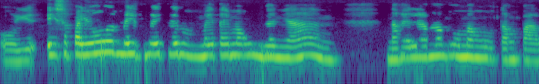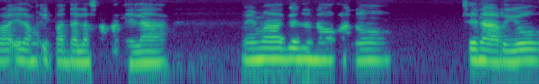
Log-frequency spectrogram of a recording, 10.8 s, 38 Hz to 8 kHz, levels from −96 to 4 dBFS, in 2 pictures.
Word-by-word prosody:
Oo 165 - -5
yu 175 - -3 0.2
isa 245 +2 +4
pa 255 - +9
yun, 275 +3 +5
may 255 +1 +5
may 250 +1 +3 0.4
may 235 +1 +2
time 240 0 -1
akong 240 -1 -1
ganyan. 210 -2 +1 0.5
Na 185 -1 -1
kailangan 210 +3 0
kong 225 -1 +1
mangutang 195 -4 +1
para 170 -1 -4
lang 165 -1 -5
ipadala 160 -2 -5
sa - - -13 0.2
kanila. 155 +1 -4 0.7
May 180 -2 -4
mga 190 +1 +2
ganon 185 -1 0
akong 175 0 -5
ano, 170 +1 -8 1.0
senario. 165 -2 +1
185 Hz, 145 wpm, -21 LUFS, 170-230 Hz, 1.0 s, pa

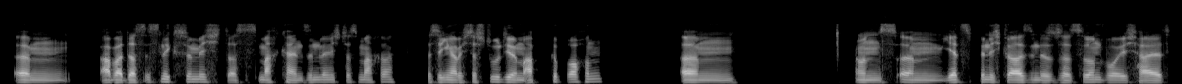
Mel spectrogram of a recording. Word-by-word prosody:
Ähm, 100 -1 +1 0.3
aber 100 +1 +5
das 100 0 +2
ist 110 +1 -10
nix 125 -2 -2
für 120 - -2
mich, 120 -3 -3
das 100 +1 -6
macht 105 -2 0
keinen 100 0 +1
Sinn, 105 +2 -5
wenn 110 0 -2
ich 110 - -8
das 110 0 -10
mache, 110 +1 -3 0.3
deswegen 105 0 0
habe 105 0 +5
ich 100 - -8
das 105 - -4
Studium 110 -3 +1
abgebrochen. 120 +4 -1 0.8
Ähm 100 -2 +3 1.2
und, 100 -1 -1
ähm, 100 -2 0
jetzt 105 +1 +1
bin 115 - +1
ich 110 - -1
quasi 105 -1 +5
in 105 - -4
der 95 -1 0
Situation, 100 +3 -2
wo 100 -1 0
ich 95 -1 -2
halt 90 0 +4
105 Hz, 175 wpm, -25 LUFS, 100-110 Hz, 1.2 s, aber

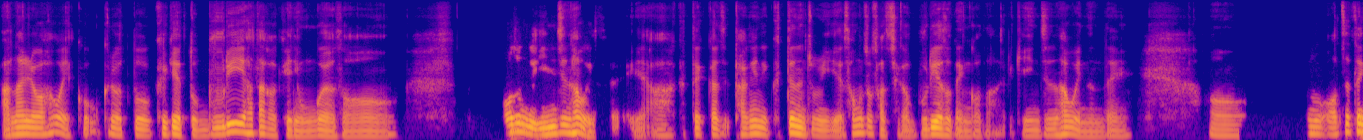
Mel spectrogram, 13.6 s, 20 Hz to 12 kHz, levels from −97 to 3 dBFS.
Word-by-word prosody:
안 105 +4 0
하려고 120 -1 +4
하고 150 +5 0
있고 170 - -8
그리고 115 -5 -2
또 100 -3 0
그게 120 -1 +3
또 100 - -2
무리하다가 125 - +2
괜히 95 -1 -1
온 90 +1 -3
거여서 90 +1 -3 1.0
어느 145 +2 +4
정도 140 -7 +6
인지는 130 +6 +5
하고 150 -3 +5
있어요. 80 - -9
이게 - - -8
아 - - -9
그때까지 - - -4
당연히 120 0 0
그때는 135 -4 +4
좀 105 -3 -3
이게 90 0 -3
성적 135 -1 -2
자체가 - - -6
'무리해서 110 +1 +5
낸 85 +1 -5
거다.' 90 -1 -11
이렇게 - - -14
인지는 105 +3 -5
하고 120 0 +2
있는데 85 +2 -8 0.8
어 100 -1 -5 0.7
뭐 125 -2 -1
어쨌든 155 +7 +3
110 Hz, 360 characters per minute, -24 LUFS, 95-125 Hz, 1.0 s, 정도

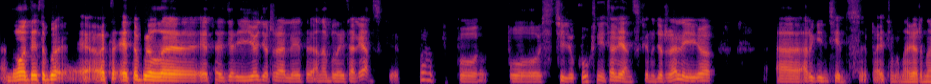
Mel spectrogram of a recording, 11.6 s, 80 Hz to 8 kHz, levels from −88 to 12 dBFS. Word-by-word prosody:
М, - - -10
ну 120 +3 +6
ад 130 +1 +5
это 135 +1 +7
бы 135 +2 +7 0.3
э - - -6 0.3
это - - +2
это 120 +2 +4
был, 120 -2 +7
э, 115 - +9 0.5
это 110 0 -4
дь - - -13
её 120 +3 -1
держали, 110 -4 -4
это 105 +1 -6
она 105 +1 -7
была 100 -1 -4
итальянская - - -7 0.2
па 235 -3 -10 0.3
по 95 -2 -7 0.3
по 95 -1 -6
стилю 100 0 -8
кухни- 160 -9 -7
итальянская, 105 -3 -3
но 95 - -11
держали 105 +6 -2
её, 110 0 -1 0.6
э, 100 - -13
аргентинцы, 100 +2 -6
поэтому, - - -8
наверно. 95 0 -3
110 Hz, 160 wpm, -22 LUFS, 100-120 Hz, 0.6 s, э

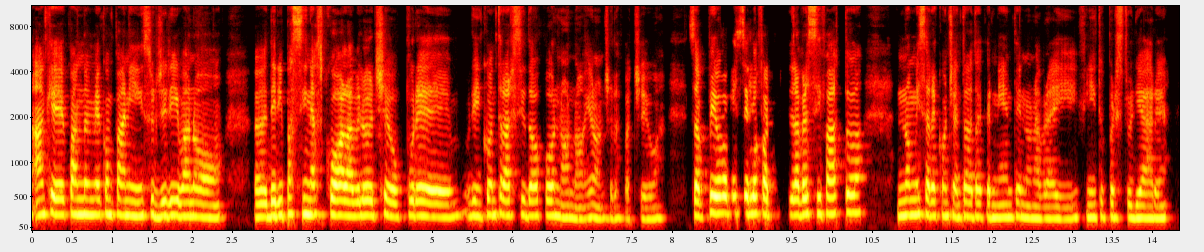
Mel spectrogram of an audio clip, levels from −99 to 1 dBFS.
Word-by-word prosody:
Anche 230 0 +2
quando 235 -1 +3
i - - +2
miei 230 0 0
compagni 225 -2 0
suggerivano, 205 -3 -1 0.4
uhm, 195 0 +1
dei 210 +2 +4
ripassini 235 +2 +2
a 225 - +1
scuola 225 -2 +4
veloci, 220 +3 0
oppure 200 -1 +2
rincontrarsi 220 +1 -3
dopo, 220 0 0
no, 200 -4 -3
no, 170 -2 -5
io 185 +3 -7
non 175 -2 -6
ce 175 -1 -11
la 175 +1 -9
facevo. 170 -1 -10 0.4
Sapevo 250 +4 +5
che 250 0 -5
se 250 0 +3
lo 245 0 +3
fa 240 - +3 0.2
l'avessi 235 +2 +1
fatto, 255 +2 0 0.4
non 220 +2 0
mi 230 +1 +1
sarei 225 -3 +1
concentrata 210 -1 -3
per 195 0 -2
niente, 190 +2 -2
e - - -4
non 185 -2 -3
avrei 175 0 -5
finito 190 +1 -5
per 195 0 -4
studiare. 185 -1 -2
215 Hz, 170 wpm, -19 LUFS, 190-230 Hz, 0.4 s, Sapevo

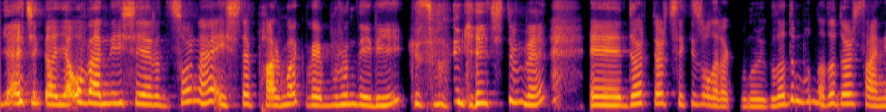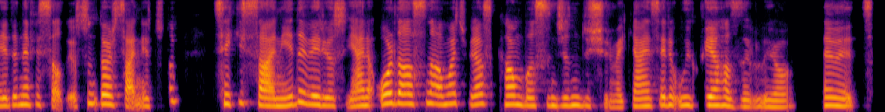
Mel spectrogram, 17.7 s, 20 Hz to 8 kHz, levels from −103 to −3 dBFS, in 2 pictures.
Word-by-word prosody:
Gerçekten 270 -1 +3
ya, - - +5
o 290 - +5
bende 260 -1 +5
işe 275 -1 +1
yaradı. 230 -4 +1
Sonra, 295 +5 0
işte, 225 0 0
parmak 230 +1 +1
ve 210 -1 +1
burun 240 +2 0
deliği 220 - +1
kısmını 240 -2 -1 0.2
geçtim 270 +2 +1
ve, 235 - +1 0.4
eee, 220 -1 +4
4-4-8 255 -1 -1
olarak 195 -5 -3
bunu 185 0 -7
uyguladım. 210 - -1
Bunda 295 -6 -4
da 255 -1 0
4 255 0 +2
saniyede 210 -2 -2
nefes 235 -1 -2
alıyorsun, 275 -11 -5
4 245 -2 +4
saniye 205 -4 -3
tutup, 320 - -14 0.3
8 260 +2 -3
saniyede 220 +1 +1
veriyorsun. 210 -5 -1
Yani, 205 +3 +1
orada 265 +2 +3
aslında 255 +1 0
amaç 255 +2 -2
biraz 245 +2 -1
kan 235 -2 +1
basıncını 205 +1 -1
düşürmek. 165 -5 -6
Yani 190 +1 0
seni 220 +2 -2
uykuya 215 0 0
hazırlıyor. 175 -2 -4 0.3
Evet. 205 -2 -2
235 Hz, 150 wpm, -25 LUFS, 210-255 Hz, 0.4 s, ya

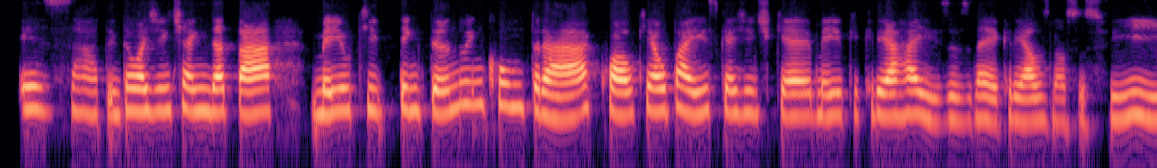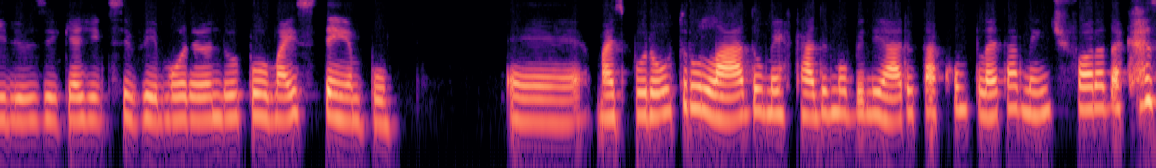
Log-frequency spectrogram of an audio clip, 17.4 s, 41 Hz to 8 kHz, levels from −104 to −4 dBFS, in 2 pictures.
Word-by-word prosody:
Exato. 250 -3 -4
Então 250 +3 +1
a 245 - +7
gente 250 +2 -5
ainda 250 -1 +4
tá 240 0 +7 0.3
meio 230 +3 0
que 250 0 -8
tentando 255 +2 -1
encontrar 265 -8 +2
qual 225 -2 +6
que 260 - -4
é 245 - +7
o 250 - +3
país 245 -2 +1
que 245 - -4
a 230 - 0
gente 230 0 -9
quer 215 0 +2
meio 215 +1 -4
que 220 +1 -16
criar 220 -1 +2
raízes, 195 -4 -2
né, 195 -2 -2
criar 180 0 -1
os 190 +1 -8
nossos 180 -3 -14
filhos, 195 -2 -6
e 195 -1 -4
que 190 - -7
a 190 - 0
gente 190 0 -9
se 210 - -6
vê 195 0 -3
morando 195 +2 -3
por 210 0 -1
mais 195 +2 -2
tempo. 185 -5 -2 1.3
Eh, - - -7
mas 205 -1 -1
por 220 +1 -2
outro 245 +6 0
lado, 210 +1 +5
o - - -6
mercado 230 -1 -1
imobiliário 225 -2 -1
tá - - +1
completamente 240 0 -3
fora 265 +1 +3
da - - +1
casinha, 345 +3 0
225 Hz, 175 wpm, -24 LUFS, 195-245 Hz, 1.3 s, a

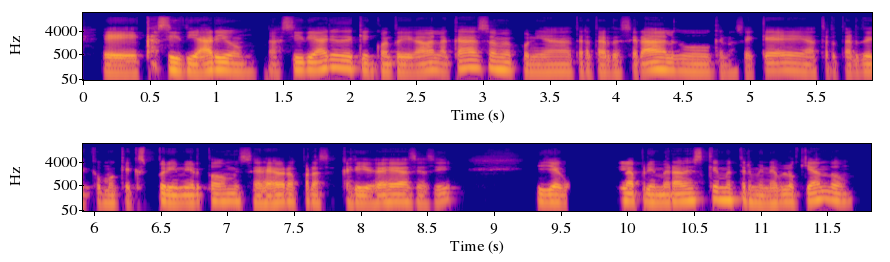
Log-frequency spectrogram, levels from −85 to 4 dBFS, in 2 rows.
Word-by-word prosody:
eh, 90 -1 +4
casi 120 -2 +2
diario. 105 -1 +4
Así 100 +5 -3
diario, 125 +5 +3
de 135 -2 +1
que 115 - -3
en 105 - -10
cuanto 100 -2 -2
llegaba 100 +4 +1
a - - 0
la 105 -3 -4
casa 140 +2 +1
me 125 -1 +1
ponía 100 -2 -4
a - - -7
tratar 95 +1 -3
de 95 - -5
hacer - - -2
algo, 110 -5 +3
que - - -13
no 90 - -13
sé - - -8
qué, 110 -1 -1
a 95 - -3
tratar 95 -1 -7
de 100 0 -2
como 100 +1 -6
que - - -7
exprimir 100 -3 0
todo 115 -1 0
mi 115 - -3
cerebro 105 +1 +2
para 105 -3 -2
sacar 100 - -8
ideas 105 +2 +3
y - - -4
así. 120 +7 -8 0.6
Y 110 - -2
llegó 105 -1 +2 0.4
la 120 -2 +3
primera 110 0 +1
vez 125 +2 0
que 145 +1 -2
me 130 -1 +2
terminé 105 -7 -3
bloqueando. 115 +3 0
105 Hz, 240 wpm, -24 LUFS, 100-120 Hz, 0.6 s, eh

